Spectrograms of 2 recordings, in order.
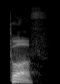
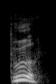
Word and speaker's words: Boof: It is pronounced boof. Emphasis on the uff. Boof.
